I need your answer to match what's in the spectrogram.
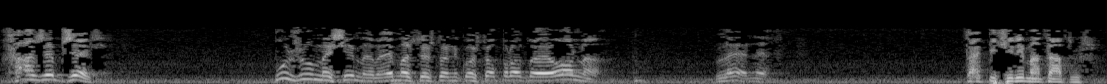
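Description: An older man preaching a sermon, swinging from loud exhortation to softly murmured praise asides. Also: sits high, pauses often, muffled recording, a little hiss or hum.

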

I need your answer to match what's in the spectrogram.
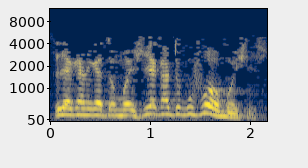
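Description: A man's voice: sits high, expressive, vocal fry, slightly rough. A man preaching an informal sermon, fervent and repetitive, often calling on his brothers, in a lo-fi recording with hum.

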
